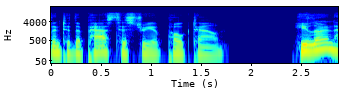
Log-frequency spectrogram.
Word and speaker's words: Poketown: Through the years the silent L in the original settler's name had been lost entirely. But the post office agreed to put it back into the name, and a big signboard was painted and set up at the dock. Poketown. It sartain sure looks a whole lot different, even if ye do pronounce it the same, admitted Walkie Dexter.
